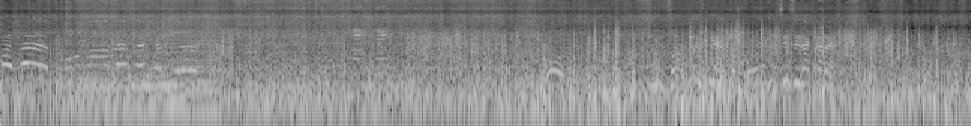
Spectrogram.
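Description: Wind rushing over the microphone of a moving motorcycle, with the engine's steady hum underneath.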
